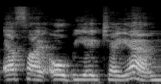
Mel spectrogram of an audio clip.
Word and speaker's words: Siobhan: see my name there it's called s-i-o-b-h-a-n but it's pronounced siobhan so people would make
